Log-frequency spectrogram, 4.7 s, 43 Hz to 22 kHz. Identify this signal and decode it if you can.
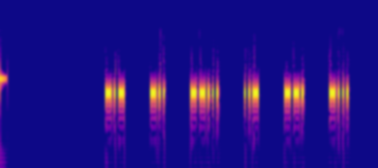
Morse code, heard as a keyed tone, about 43 wpm, spaced as for 21 wpm, 700 Hz. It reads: KD7UGB
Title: USA Call Signs - 4x Character Spacing - 45wpm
